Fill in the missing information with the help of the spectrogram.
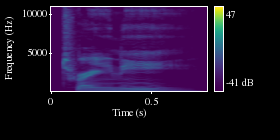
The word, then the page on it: trainee: treiníː; トレイニィ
